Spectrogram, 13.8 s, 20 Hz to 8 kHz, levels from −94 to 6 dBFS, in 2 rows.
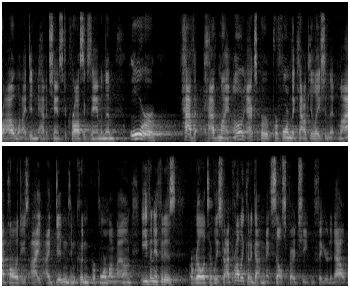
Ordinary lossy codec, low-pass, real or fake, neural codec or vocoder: AAC, 48 kbps; 7.2 kHz; real; none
